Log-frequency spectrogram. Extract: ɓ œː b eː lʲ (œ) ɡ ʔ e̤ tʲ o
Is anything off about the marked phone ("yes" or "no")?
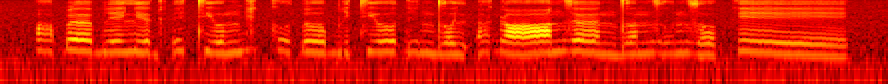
no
